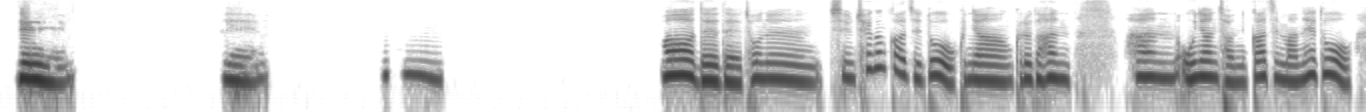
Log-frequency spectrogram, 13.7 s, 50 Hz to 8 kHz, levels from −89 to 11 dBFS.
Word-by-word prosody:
네. 215 -3 +6 1.5
네. 215 -1 -1 1.1
음. 265 -4 -7 2.2
아 265 0 +6
네네. 205 -2 +2
저는 220 -3 -2
지금 240 -2 -6
최근까지도 265 - -2
그냥 215 -2 -2
그래도 225 0 -1
한, 225 0 0 0.5
한 245 -1 -1
5 230 -5 +2
년 250 -1 +2
전까지만 210 +1 -3
해도 260 -6 0
230 Hz, 125 characters per minute, -21 LUFS, 210-250 Hz, 2.2 s, 네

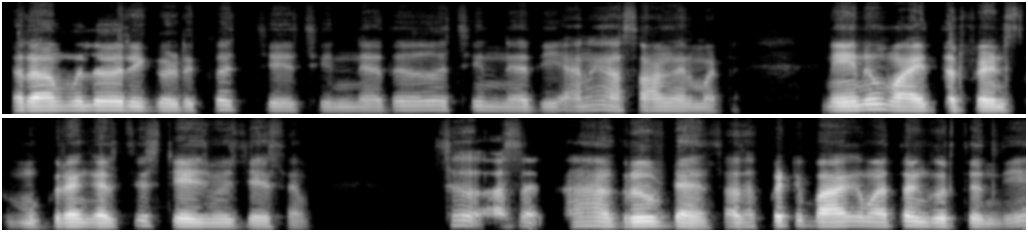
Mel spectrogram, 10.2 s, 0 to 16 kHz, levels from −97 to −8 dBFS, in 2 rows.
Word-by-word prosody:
రాములోరి 140 0 +4
గుడికొచ్చే 125 +2 -7 0.2
చిన్నదో 120 +2 -11 0.3
చిన్నది 120 -3 -10
అని 135 +3 -9
ఆ - - -9
సాంగనమాట. 125 -3 -5 0.5
నేను 140 +5 +5
మా 135 - +6
ఇద్దరు 120 - -4
ఫ్రెండ్స్ 115 -1 +3
ముగ్గురం 130 +3 +2
కలిసి 120 +5 -2
స్టేజ్ 130 -2 +2
మీద 120 - -5
చేసాం. 110 - -9 0.7
సో, - - -9 0.2
అసలు - - -8 0.2
ఆ! - - -4 0.2
గ్రూప్ 140 0 +6
డాన్స్ 115 -2 +2
అదొక్కటి 145 +6 -2
బాగా 145 +2 +6
మాత్రం 135 +2 +3
గుర్తుంది. 120 -3 -4
130 Hz, 145 wpm, -23 LUFS, 120-140 Hz, 0.7 s, మా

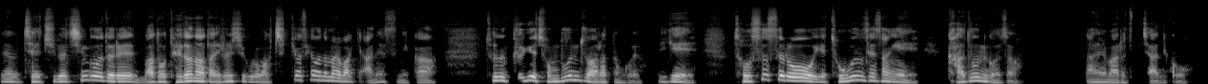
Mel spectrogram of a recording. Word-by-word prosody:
왜냐하면 120 -3 -6
제 120 +2 0
주변 130 +4 -1
친구들은 140 - +3
"마 110 +1 +1
너 120 0 -1
대단하다." 135 0 +4
이런 130 +7 -2
식으로 140 -4 -4
막 105 -1 -6
치켜세우는 200 -2 -1
말밖에 145 -5 0
안 - - -6
했으니까 100 -3 -8 0.5
저는 180 -1 0
그게 175 +4 +3
전부인 165 +8 -1
줄 165 - +1
알았던 105 -3 -3
거예요. 90 - -14 0.2
이게 125 +3 -1 0.4
저 135 - +1
스스로 170 - +5
이게 120 -2 -3
좋은 175 - 0
세상에 130 - -2 0.3
가둔 150 +8 -1
거죠. 90 -9 -7 0.7
남의 105 +2 -6
말을 95 -3 -5
듣지 - - -7
않고. - - -10
135 Hz, 370 characters per minute, -24 LUFS, 110-165 Hz, 0.7 s, 스스로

